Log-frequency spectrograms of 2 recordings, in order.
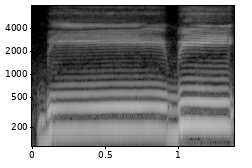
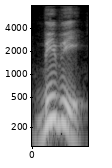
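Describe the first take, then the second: First: The syllables are said slowly with a gap. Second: The syllables are said quickly and joined. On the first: The speaker calls it wrong. "এখন যদি কেউ এভাবে পড়ি ... ভুল" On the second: The speaker calls it right. "কেন তাড়াতাড়ি পড়বো?"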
